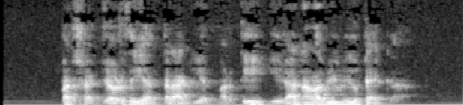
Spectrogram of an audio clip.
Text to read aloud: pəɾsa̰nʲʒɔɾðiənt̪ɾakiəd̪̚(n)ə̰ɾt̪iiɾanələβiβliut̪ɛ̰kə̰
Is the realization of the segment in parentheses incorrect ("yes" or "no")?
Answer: yes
